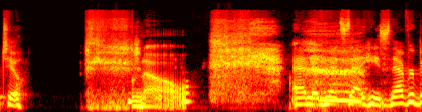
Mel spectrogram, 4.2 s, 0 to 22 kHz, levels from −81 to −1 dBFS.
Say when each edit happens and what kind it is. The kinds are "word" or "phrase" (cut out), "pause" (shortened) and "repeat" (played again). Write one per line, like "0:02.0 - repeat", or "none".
0:01.3 - word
